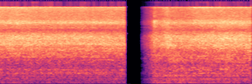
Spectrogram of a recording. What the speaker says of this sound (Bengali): আর এই যে পেস্টটা রেখেছিলাম টমেটো আদা লঙ্কা হলুদ লবণের এটা এখন তেলের ওপরে দিয়ে দেবো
